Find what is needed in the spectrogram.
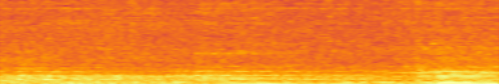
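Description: Slow music with long held notes, several sounding together in the low and middle range.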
